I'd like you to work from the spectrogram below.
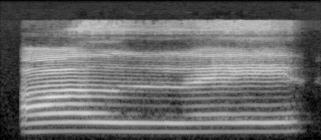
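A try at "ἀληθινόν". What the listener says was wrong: Very good. Perfect. Okay. So that's perfect.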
